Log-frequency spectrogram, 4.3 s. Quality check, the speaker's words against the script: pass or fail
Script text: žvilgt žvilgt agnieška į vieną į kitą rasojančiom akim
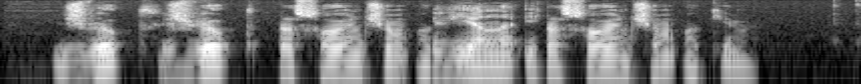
fail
